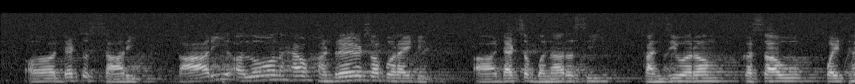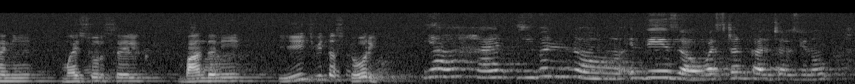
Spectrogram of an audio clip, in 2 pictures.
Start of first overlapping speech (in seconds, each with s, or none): none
